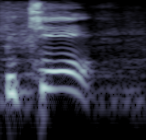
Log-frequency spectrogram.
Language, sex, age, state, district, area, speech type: Punjabi, male, 18-30, Punjab, Gurdaspur, rural, read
